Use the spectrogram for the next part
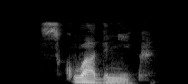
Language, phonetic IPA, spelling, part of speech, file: Polish, [ˈskwadʲɲik], składnik, noun, Pl-składnik.ogg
